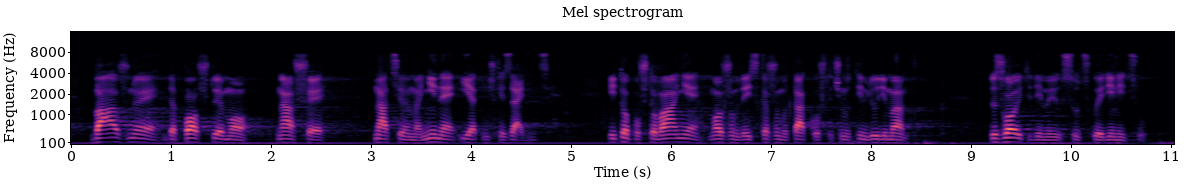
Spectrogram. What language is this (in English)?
Serbian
